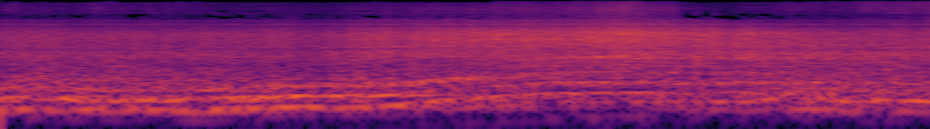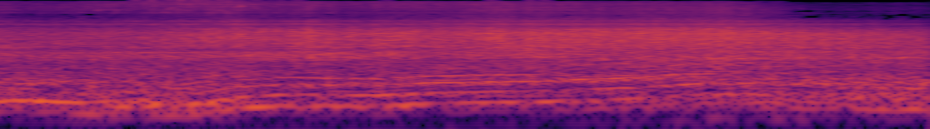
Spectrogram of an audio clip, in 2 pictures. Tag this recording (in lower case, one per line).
car
motor vehicle (road)
skidding
vehicle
